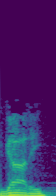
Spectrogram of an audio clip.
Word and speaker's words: Gotti: You know Gotti rhymes with nude body?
